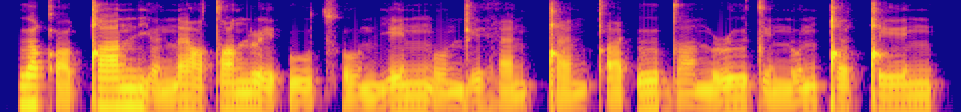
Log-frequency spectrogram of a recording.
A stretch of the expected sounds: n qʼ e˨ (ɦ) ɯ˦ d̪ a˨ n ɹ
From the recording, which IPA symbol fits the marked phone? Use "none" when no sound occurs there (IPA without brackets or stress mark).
ʔ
